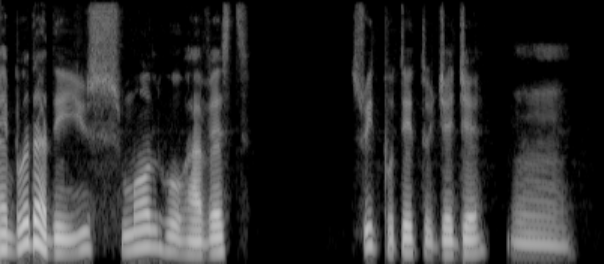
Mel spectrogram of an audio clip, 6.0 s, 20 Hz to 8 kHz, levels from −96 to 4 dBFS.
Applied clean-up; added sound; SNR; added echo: none; none; none; none.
